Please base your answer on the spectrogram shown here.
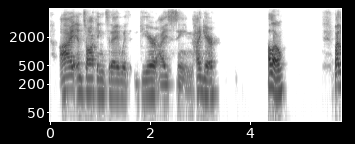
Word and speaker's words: Geir Isene: The correct pronunciation is Geir Isene.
